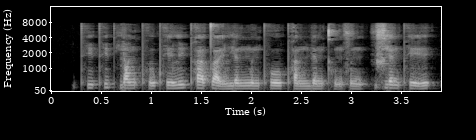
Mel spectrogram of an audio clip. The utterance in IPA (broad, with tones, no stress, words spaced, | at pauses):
pʰy˧˥pʰy˥˩pʰjɑ˧˥ŋ pʰɤ̰˨˩pʰe˦ɪ̯ ly˥pʰä˧˥t̪a̰˨˩ɪ̯ ljɛ˧˥nn̪ə˧˥npʰo˥ʊ̯ pʰa˧˥n mɥɛ˧˥nkʰʊ̰˨˩ŋsʊ˥˩ŋ | ɕjɛ˥˩npʰḛ˨˩˦ɪ̯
